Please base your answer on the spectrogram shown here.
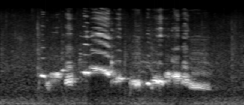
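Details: In rain, an Australian magpie from a regularly visiting pair chortles for food: a fluid, yodelling sequence of mellow warbled notes, quickly modulated, lasting over two seconds before fading.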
